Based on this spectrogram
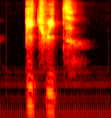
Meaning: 1. phlegm 2. mucus
- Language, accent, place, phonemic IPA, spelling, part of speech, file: French, France, Lyon, /pi.tɥit/, pituite, noun, LL-Q150 (fra)-pituite.wav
